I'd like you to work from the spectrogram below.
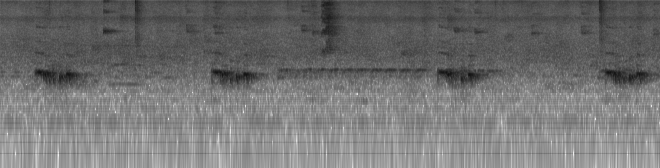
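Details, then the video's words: Unusual-voiced zebra dove, noted as rare and a keen singer, repeating short rolling coo phrases every few seconds with a long, even trailing tone between two of them and occasional sharp clicks. "PERKUTUT SUARA ANEH TAPI GACOR"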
